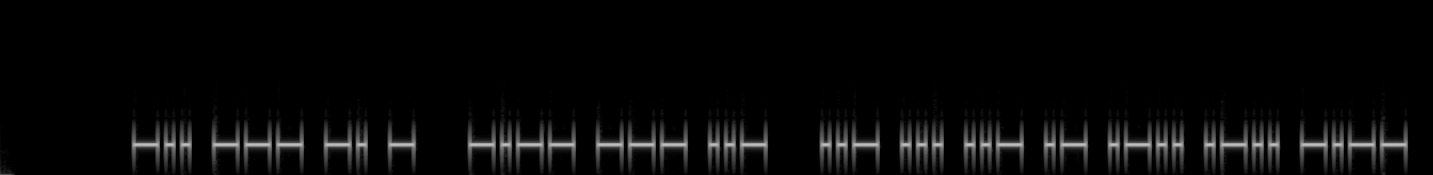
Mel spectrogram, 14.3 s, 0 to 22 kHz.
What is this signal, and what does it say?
Morse code, heard as a keyed tone, about 15 wpm, 700 Hz. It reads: DONT YOU USUALLY
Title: Sentences from Top 1000 Words - Review Part 3 - 15wpm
